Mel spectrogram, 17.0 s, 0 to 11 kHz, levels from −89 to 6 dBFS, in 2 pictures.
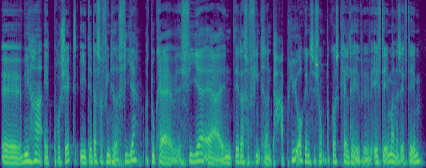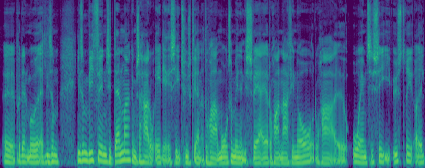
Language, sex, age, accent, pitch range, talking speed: Danish, male, 30-49, native, 110-135 Hz, 245 wpm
